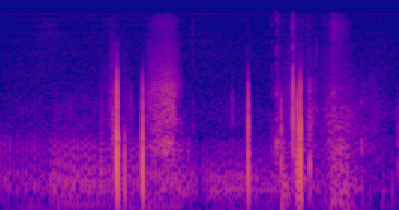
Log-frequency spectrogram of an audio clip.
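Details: Quiet cat purr, a low pulsing rumble, broken by several sharp clicks and short bursts of handling or rustling noise in the middle and later part.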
